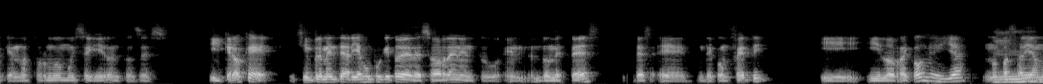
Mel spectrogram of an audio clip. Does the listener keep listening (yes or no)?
no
